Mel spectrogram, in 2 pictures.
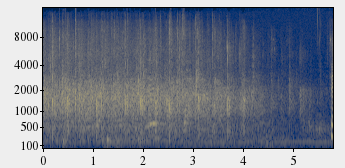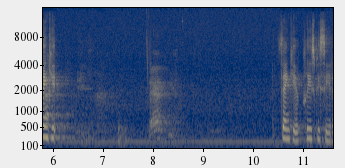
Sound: applause

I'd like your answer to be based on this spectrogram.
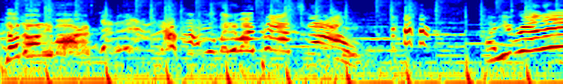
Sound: laughs

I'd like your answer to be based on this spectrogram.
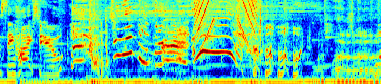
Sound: shouts

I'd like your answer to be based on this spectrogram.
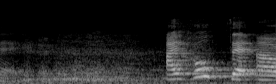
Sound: audience laughing

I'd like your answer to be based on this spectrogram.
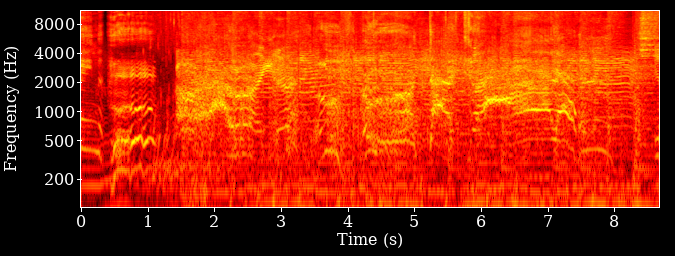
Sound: laughing; grunting

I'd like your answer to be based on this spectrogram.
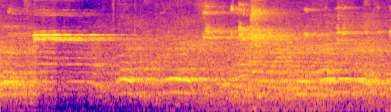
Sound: whistle blows

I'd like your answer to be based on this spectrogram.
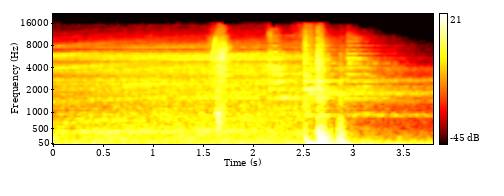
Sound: whooshing sound

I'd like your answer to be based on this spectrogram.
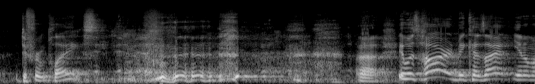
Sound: audience laughing

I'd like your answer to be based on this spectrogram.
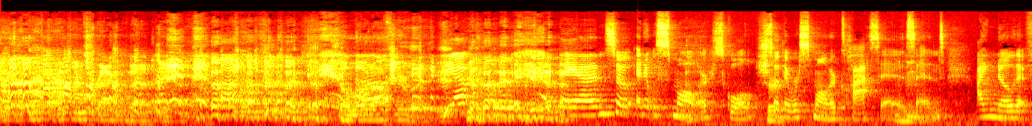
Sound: laughter

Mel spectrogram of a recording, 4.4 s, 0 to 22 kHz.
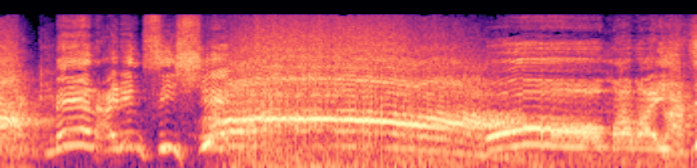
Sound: Hark, 39's roar of anger!

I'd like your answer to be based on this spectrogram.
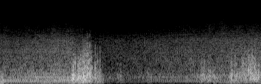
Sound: strong wind hits the camera; strong wind

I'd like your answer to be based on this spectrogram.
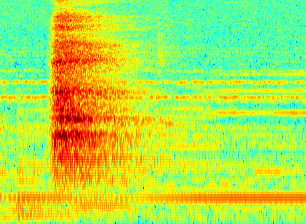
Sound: inhale; exhale

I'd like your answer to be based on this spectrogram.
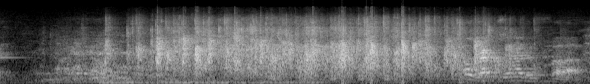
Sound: applause

